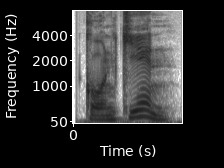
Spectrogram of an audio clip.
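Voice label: with Who, Spanish, male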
